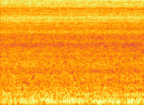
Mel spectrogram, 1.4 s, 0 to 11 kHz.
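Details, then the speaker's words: Walk-in box evaporator coil, converting from R-22 to R404a, being checked before install: a sharp, steady hiss of gas is released, showing the factory nitrogen holding charge is intact and the coil is tight. "first thing i want to do is i want to make sure this thing's got a nitrogen charge in it for the factory so we know the coil is good"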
